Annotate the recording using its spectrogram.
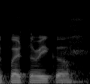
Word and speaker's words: Puerto Rico: You think America would ever give any respect to Puerto Rico? – I mean, it's not happening. – You just gave respect by pronouncing it right.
